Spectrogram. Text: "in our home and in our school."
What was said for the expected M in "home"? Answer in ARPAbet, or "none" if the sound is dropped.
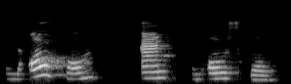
M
